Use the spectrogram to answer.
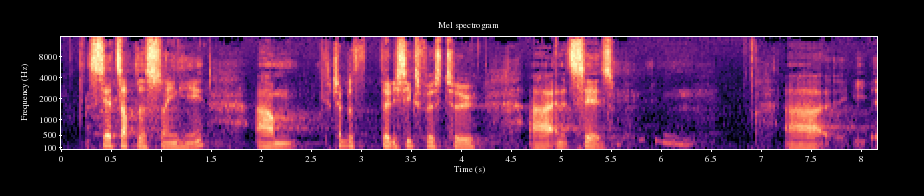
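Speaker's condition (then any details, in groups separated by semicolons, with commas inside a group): No condition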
